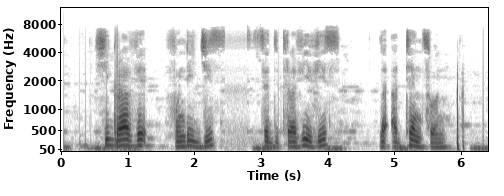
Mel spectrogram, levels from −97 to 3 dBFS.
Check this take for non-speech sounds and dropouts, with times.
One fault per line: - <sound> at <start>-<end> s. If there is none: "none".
none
